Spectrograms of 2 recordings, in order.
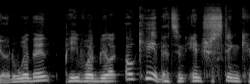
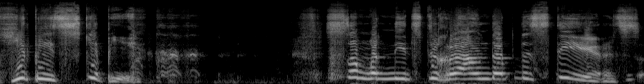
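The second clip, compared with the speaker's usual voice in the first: very high, thick Russian cowboy voice; 11 semitones higher than usual. Voicing a cowboy character who says Comrade Cowboy: heavy Russian accent. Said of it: "comes out with a heavy Russian accent".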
